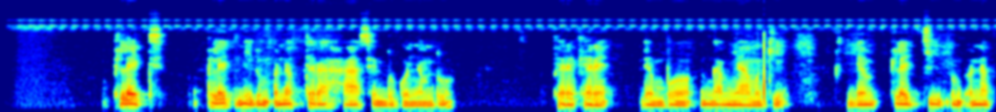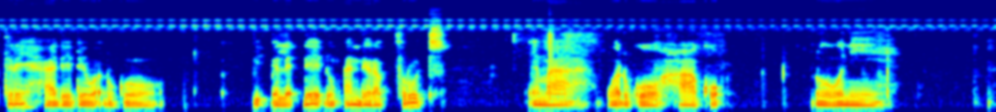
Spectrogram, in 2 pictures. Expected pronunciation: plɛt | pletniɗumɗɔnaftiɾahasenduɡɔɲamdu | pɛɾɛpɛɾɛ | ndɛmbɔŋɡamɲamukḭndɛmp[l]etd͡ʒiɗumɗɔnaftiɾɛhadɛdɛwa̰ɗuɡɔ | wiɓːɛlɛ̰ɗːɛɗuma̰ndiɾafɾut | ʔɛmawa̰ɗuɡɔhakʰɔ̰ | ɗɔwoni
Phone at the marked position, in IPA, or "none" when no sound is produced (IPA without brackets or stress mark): l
